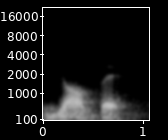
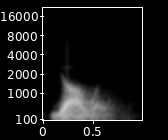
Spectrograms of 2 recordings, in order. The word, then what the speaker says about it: Yahweh: You will find a few people who are aware of the name of God who pronounce it as Yahweh, a V instead of a W, but most scholars are agreed on Yahweh.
